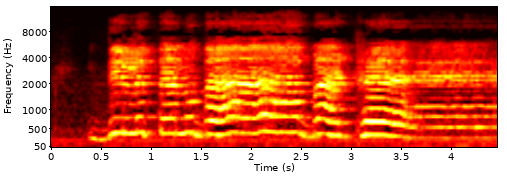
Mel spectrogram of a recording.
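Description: A boy singing solo in a high voice, holding long notes that bend and waver in pitch. He starts a new phrase about half a second in, after a short pause for breath.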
